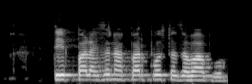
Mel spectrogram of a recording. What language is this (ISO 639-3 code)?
pus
